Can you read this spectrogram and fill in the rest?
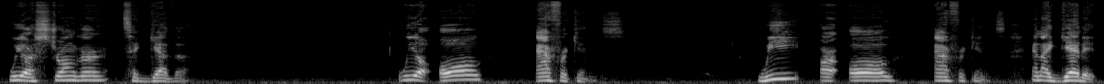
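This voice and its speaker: A man speaks straight to his audience in an earnest, persuasive way. His voice sits a bit high, and the sound is close and dry with no room echo. He often fills with "you know" and starts his sentences over. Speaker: vlogger. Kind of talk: direct-to-camera commentary.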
